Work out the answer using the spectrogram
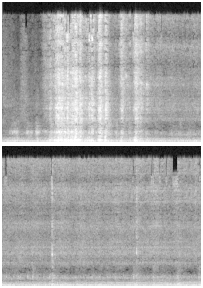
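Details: Chefman single-serve K-Cup coffee maker with rear water reservoir, full cup of water and pod loaded: a loud one-second spurt of hissing settles to a faint hum while brewing; abnormal steam venting, then it shuts off early leaving water unused.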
